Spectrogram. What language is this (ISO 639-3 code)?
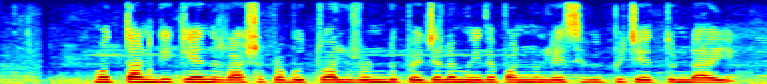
tel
